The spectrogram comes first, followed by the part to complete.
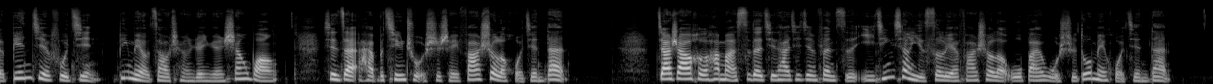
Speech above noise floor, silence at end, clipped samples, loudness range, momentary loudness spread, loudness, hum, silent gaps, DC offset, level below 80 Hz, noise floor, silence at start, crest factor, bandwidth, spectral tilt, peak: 36 dB; 0.45 s; under 0.1%; 4 LU; 10 LU; -23 LUFS; none; none; under 0.1%; -72 dBFS; -60 dBFS; 0 s; 24 dB; 15.5 kHz; -4.5 dB/octave; 0 dBFS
